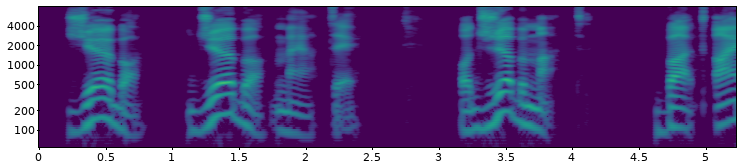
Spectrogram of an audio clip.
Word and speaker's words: yerba mate: The South America sound isn't really like the J in Germ. It's more like the J in Cajun. Caj, Yerba mate.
